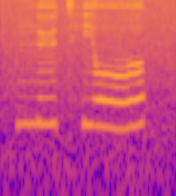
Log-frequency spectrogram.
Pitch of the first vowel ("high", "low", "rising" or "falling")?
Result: rising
